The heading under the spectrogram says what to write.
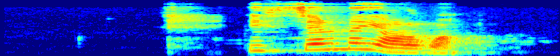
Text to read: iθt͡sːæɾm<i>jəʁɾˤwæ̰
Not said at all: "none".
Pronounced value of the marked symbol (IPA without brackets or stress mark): æ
